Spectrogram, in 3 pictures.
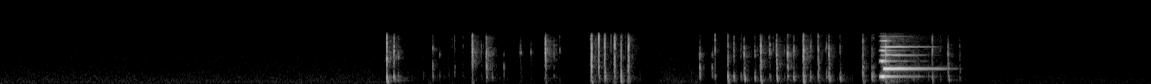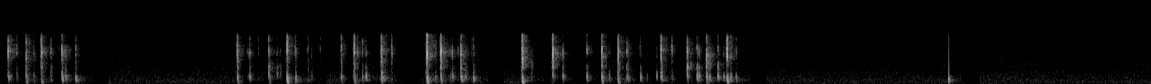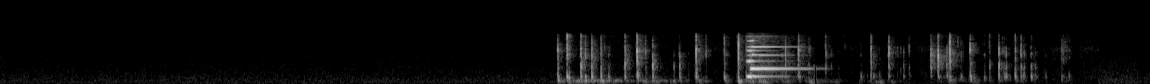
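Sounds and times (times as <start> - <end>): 
computer keyboard typing a written response: 3.8 - 6.4, 7.0 - 9.6, 11.6 - 12.4, 13.9 - 19.0, 28.6 - 33.8
brief ringing chime: 8.8 - 9.6, 30.5 - 31.3.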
